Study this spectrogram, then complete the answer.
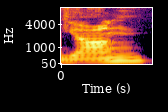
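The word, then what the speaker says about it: Jung: Um because like shadow work is was you know created by Carl I always mispronounced his name. Young Carl Young or Young who is like a big I was like a psychologist.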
